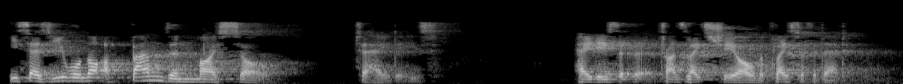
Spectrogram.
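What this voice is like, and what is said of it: Manchester English accent. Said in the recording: “I come from Manchester, as you can tell by my accent.”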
